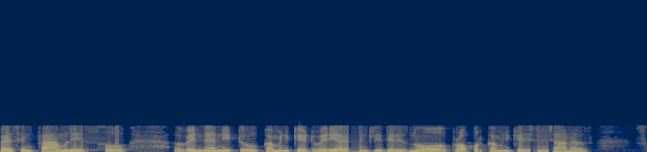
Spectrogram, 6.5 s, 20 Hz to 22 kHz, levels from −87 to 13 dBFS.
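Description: Speech carried over G.711 telephone coding, so the band stops at 4 kHz. It has three bursts of packet loss with the last packet repeated, at 0.74 to 1.18 s, 3.44 to 3.6 s and 5.16 to 5.48 s. Missing audio is covered by replaying the previous packet, giving a brief robotic buzz on runs up to 80 ms. The losses total about 240, 120 and 220 ms, which fits 20 ms packets.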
